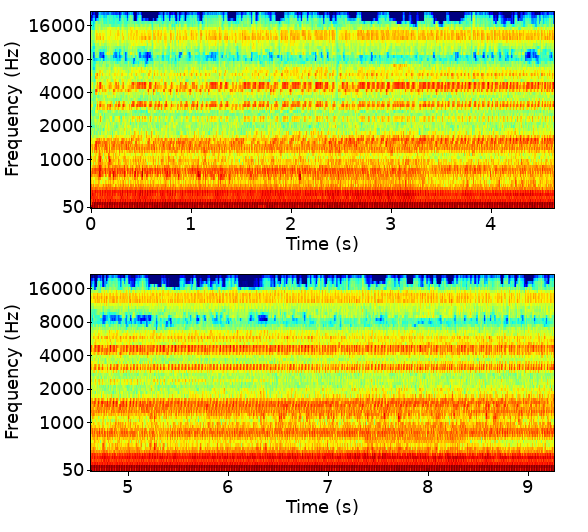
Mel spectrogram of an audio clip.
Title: Gaggia Brera squeaking sound while brewing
